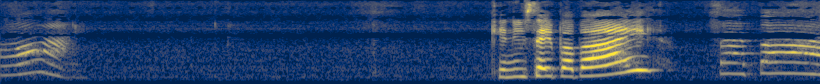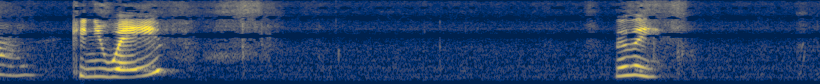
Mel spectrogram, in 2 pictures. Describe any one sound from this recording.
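A small child talks in a high, sing-song voice close by.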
